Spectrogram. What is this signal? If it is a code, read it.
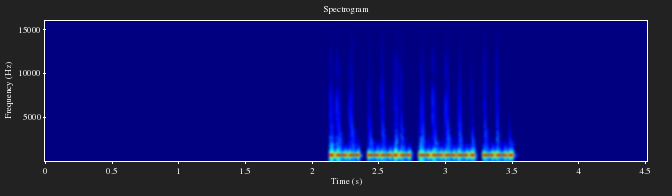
Morse code, heard as a keyed tone, about 52 wpm, 700 Hz. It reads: WQ9G
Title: USA Call Signs - 4 Characters - Repeated 3x - 50wpm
